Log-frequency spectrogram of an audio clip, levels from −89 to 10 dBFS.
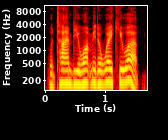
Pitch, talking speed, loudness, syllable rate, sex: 170 Hz, 315 wpm, -19 LUFS, 5.7 syllables/s, male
